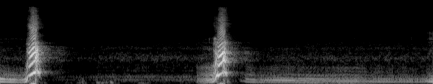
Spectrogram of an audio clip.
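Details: Pet Vizsla Chica calling out while waiting for her owner, December 18, 2014: two abrupt barks nearly two seconds apart, each rising sharply, followed by a low drawn-out whimper trailing off in a quiet room.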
